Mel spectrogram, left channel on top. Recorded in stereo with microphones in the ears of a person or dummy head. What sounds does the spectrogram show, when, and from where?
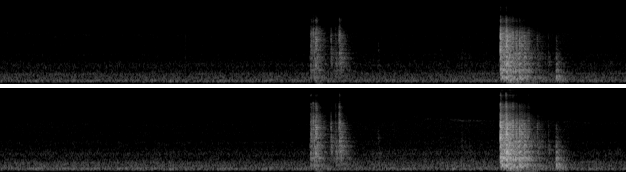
3.1 s a door slam: 15° right (ahead or behind)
